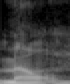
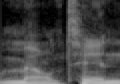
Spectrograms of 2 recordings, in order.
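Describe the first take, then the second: First: The t is swallowed and the word is clipped. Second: Every syllable and the t are fully pronounced. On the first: The speaker calls it wrong. "not mountain" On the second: The speaker calls it right. "you must pronounce every single syllable"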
